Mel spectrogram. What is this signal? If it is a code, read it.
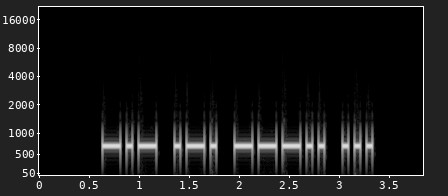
Morse code, heard as a keyed tone, about 20 wpm, 700 Hz. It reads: KR8S
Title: USA Call Signs - 4 Characters - Repeated 3x - 20wpm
